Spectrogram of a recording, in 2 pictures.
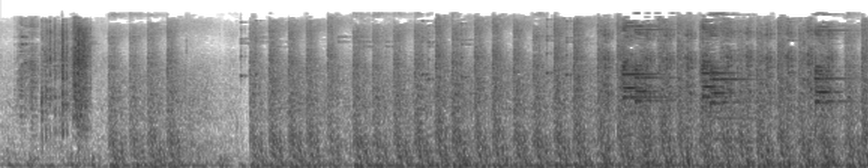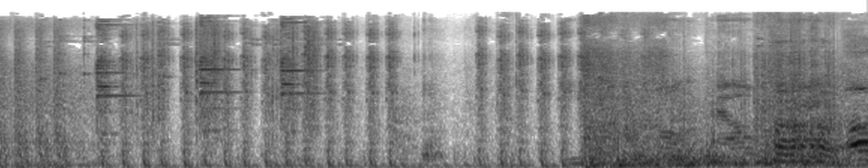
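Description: Rapid, sustained automatic gunfire from the Blood & Bacon video game, a dense stream of loud close shots that keeps going and swells louder near the end, with players talking over it.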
